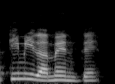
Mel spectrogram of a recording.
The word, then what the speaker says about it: tímidamente: Tiene dos acentos, efectivamente, ¿de acuerdo?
